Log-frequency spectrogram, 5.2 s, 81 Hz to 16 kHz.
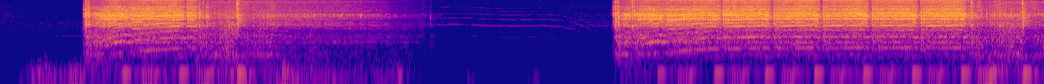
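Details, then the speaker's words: Cub Cadet 2130 AGS lawn tractor, corroded, water in fuel: starter cranks engine steadily in two bursts after bypassing to the main battery hot, but it never fires; crank no start, no fuel shutoff solenoid. "We got crankies. Now, this engine does not need voltage to run unless it has a fuel shutoff solenoid, which it does not."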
